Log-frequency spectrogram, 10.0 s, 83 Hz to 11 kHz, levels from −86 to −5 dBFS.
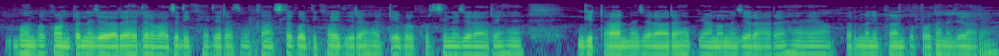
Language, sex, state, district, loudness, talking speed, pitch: Hindi, male, Goa, North and South Goa, -28 LUFS, 275 wpm, 100 Hz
